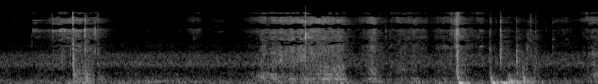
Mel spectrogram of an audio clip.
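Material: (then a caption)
Phenolic foam. A large solid block of green phenolic floral foam with punched holes is held flat on a table by one hand and carved along its surface with an orange utility knife blade. Dry, crumbly scraping and cutting rasps with a bright hiss rise and fall, ending in a few sharper crunching snaps.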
